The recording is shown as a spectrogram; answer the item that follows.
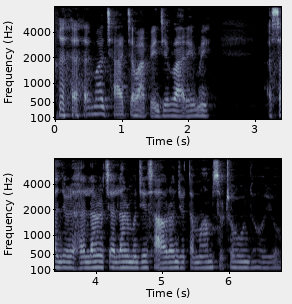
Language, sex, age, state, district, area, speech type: Sindhi, female, 60+, Gujarat, Surat, urban, spontaneous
